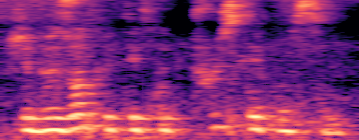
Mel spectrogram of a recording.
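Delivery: calm him so he listens; gentle mother talk. Real, not acted. Mother talks softly to her son about school.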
